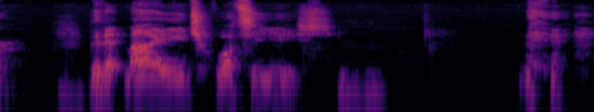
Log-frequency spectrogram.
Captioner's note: chuckles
